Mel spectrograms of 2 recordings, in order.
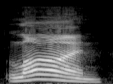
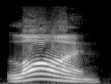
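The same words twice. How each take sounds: No difference in how they are said.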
